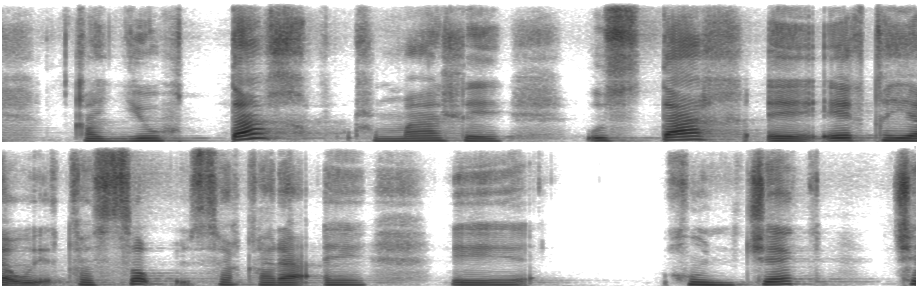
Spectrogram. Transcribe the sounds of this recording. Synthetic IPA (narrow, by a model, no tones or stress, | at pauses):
qajuxt̪aχɾmaːleust̪aχeʔeqajaʔwḭːʔqasoɓ̥saqaɾaʔee | χunt͡ʃek | t͡ʃ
